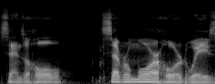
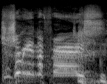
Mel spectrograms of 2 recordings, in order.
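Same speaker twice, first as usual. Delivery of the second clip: unhinged, shrill, very high, loud psycho screaming; 6 dB louder than usual. Quoting a game character who begs to be shot: imitating a screaming psycho. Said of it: "a psycho screaming for you to shoot you".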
